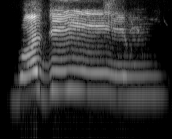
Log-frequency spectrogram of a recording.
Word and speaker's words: رجيم: রজিম না রজিম রজিম رجيم রজিম رجيم আমার মতো বলো র জিম জিব্বা আছে না জিব্বার মধ্যভাগটা একবারে তার বরাবর উপরে তালুর সাথে লাগবে জিম জিম রজিম رجيم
